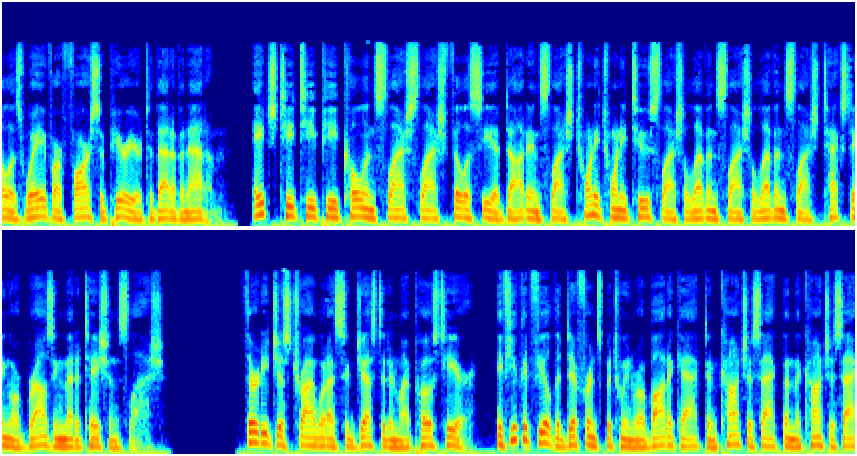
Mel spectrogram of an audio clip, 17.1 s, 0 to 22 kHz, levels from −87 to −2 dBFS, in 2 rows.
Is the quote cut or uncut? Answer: cut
